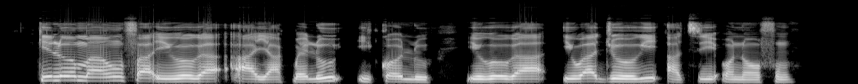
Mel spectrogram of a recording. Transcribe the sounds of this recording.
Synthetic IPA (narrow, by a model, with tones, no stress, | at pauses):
ki˦lo˦mãː˦n̩˦fa˧i˨ɾo˧ɾa˧a˨ja˨k͡pɛ˨lu˨˦i˦˨kɔ˧lu˨ | i˨ɾo˧ɾa˧i˧wa˦d͡ʒo˦o˧ɾi˦a˦˨ti˧ɔ˧nɔ̃˨fũ˧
